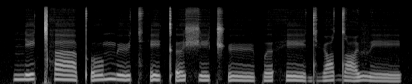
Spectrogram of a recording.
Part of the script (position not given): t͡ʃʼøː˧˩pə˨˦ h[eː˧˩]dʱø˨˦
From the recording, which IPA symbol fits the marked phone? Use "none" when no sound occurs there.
eː˧˩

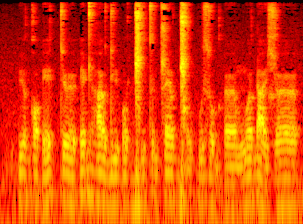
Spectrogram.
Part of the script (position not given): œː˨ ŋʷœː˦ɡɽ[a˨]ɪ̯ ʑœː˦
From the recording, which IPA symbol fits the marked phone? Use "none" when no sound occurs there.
a˨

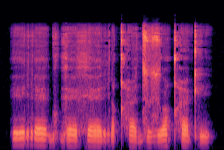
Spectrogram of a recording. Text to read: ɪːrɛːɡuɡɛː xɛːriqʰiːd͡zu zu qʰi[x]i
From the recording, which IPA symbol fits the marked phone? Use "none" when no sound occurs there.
kʼ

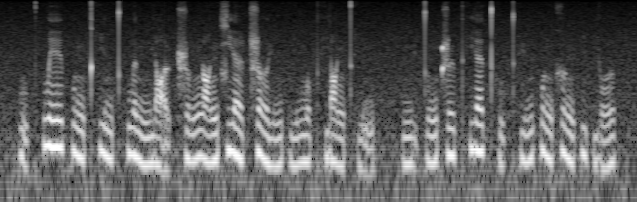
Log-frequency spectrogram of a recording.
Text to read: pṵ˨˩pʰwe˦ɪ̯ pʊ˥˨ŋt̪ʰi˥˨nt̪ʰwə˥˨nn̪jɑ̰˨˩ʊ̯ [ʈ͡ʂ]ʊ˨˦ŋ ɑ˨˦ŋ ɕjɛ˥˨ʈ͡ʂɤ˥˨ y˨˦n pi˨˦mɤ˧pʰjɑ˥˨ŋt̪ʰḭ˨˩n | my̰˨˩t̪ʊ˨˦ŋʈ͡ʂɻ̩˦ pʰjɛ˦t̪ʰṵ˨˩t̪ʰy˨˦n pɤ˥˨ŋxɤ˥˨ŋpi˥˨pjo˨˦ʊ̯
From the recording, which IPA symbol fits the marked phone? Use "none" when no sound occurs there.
ʈ͡ʂ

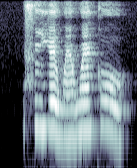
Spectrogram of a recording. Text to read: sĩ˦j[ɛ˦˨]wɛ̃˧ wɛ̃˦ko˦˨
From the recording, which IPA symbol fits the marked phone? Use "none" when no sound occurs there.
ɛ˦˨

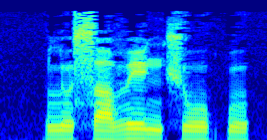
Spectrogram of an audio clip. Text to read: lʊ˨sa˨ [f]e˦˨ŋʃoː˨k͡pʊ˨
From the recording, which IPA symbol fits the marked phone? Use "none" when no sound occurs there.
β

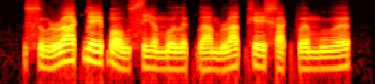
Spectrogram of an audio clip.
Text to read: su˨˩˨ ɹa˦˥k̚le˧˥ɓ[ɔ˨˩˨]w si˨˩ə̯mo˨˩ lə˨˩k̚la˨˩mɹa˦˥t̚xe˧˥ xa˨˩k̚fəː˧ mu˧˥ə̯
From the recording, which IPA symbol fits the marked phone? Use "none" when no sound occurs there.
ɔ˨˩˨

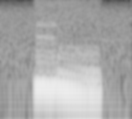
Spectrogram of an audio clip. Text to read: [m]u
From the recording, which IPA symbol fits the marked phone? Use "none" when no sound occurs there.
m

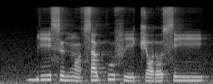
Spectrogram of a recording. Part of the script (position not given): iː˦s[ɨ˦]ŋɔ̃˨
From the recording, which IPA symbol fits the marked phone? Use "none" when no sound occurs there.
ɨ˧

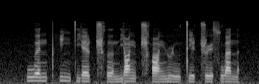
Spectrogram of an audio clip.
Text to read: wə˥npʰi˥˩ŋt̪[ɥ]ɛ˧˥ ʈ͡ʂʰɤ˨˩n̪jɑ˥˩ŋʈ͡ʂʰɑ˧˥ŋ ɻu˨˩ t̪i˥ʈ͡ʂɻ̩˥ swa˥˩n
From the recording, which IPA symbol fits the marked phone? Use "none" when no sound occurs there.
j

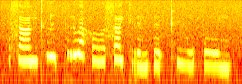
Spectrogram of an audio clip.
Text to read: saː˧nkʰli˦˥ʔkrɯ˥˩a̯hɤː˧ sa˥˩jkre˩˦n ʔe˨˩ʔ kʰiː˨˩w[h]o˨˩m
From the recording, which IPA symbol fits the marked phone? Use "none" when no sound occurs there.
h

